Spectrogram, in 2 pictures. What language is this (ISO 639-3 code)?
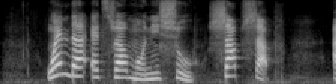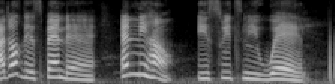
pcm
